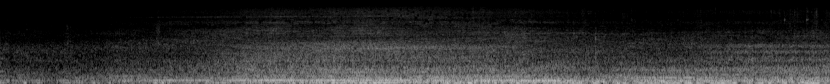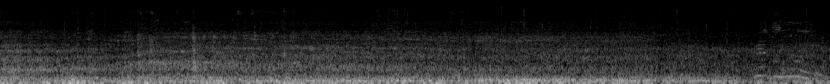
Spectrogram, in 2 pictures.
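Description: Road traffic on a village street: vehicle engines, a truck among them, humming as they pass. The sound swells about two seconds in and stays loud.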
